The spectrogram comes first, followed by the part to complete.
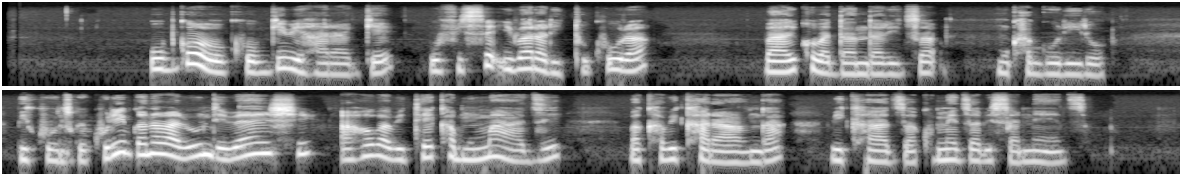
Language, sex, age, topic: Rundi, female, 18-24, agriculture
